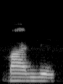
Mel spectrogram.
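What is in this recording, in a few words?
"maale", Nigerian Pidgin, female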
